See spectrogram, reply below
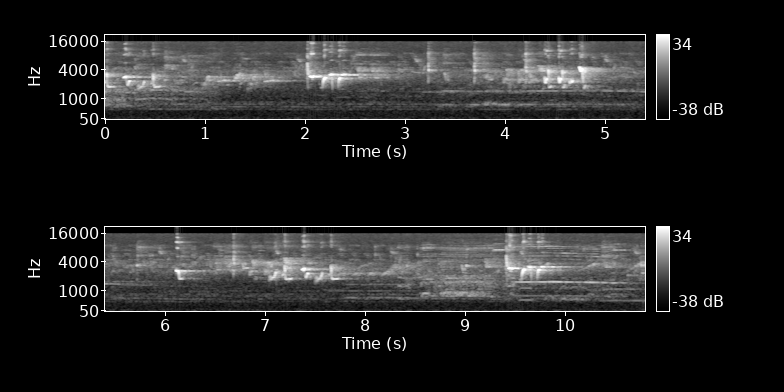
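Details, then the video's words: Cucak kombo leafbird in full morning song: loud rapid phrases of whistles and squeaky chatter coming in bursts, with thin sustained notes between them. "cucak kombo koak kelapa gacor menyambut pagi"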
